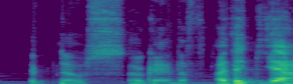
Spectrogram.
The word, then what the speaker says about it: Hypno5e: um the dreamer and his dream oh it's pronounced hypnos hypnos okay the I think yeah I'm pretty sure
